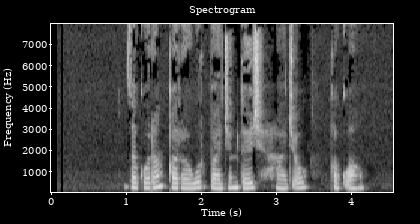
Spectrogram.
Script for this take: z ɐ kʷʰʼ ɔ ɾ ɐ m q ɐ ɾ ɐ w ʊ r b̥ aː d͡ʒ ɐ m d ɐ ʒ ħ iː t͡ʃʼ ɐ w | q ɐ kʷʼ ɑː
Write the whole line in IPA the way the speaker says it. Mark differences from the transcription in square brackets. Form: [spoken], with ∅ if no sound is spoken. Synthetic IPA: z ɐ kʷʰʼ ɔ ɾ ɐ m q ɐ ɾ ɐ w ʊ r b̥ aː d͡ʒ ɐ m d ɐ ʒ ħ [aː] t͡ʃʼ ɐ w | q ɐ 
